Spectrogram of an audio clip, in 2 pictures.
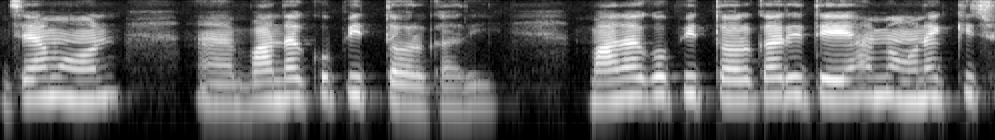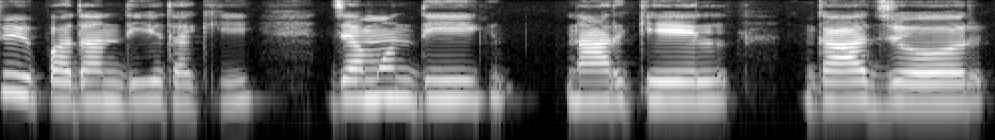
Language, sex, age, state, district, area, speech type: Bengali, female, 18-30, West Bengal, North 24 Parganas, rural, spontaneous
